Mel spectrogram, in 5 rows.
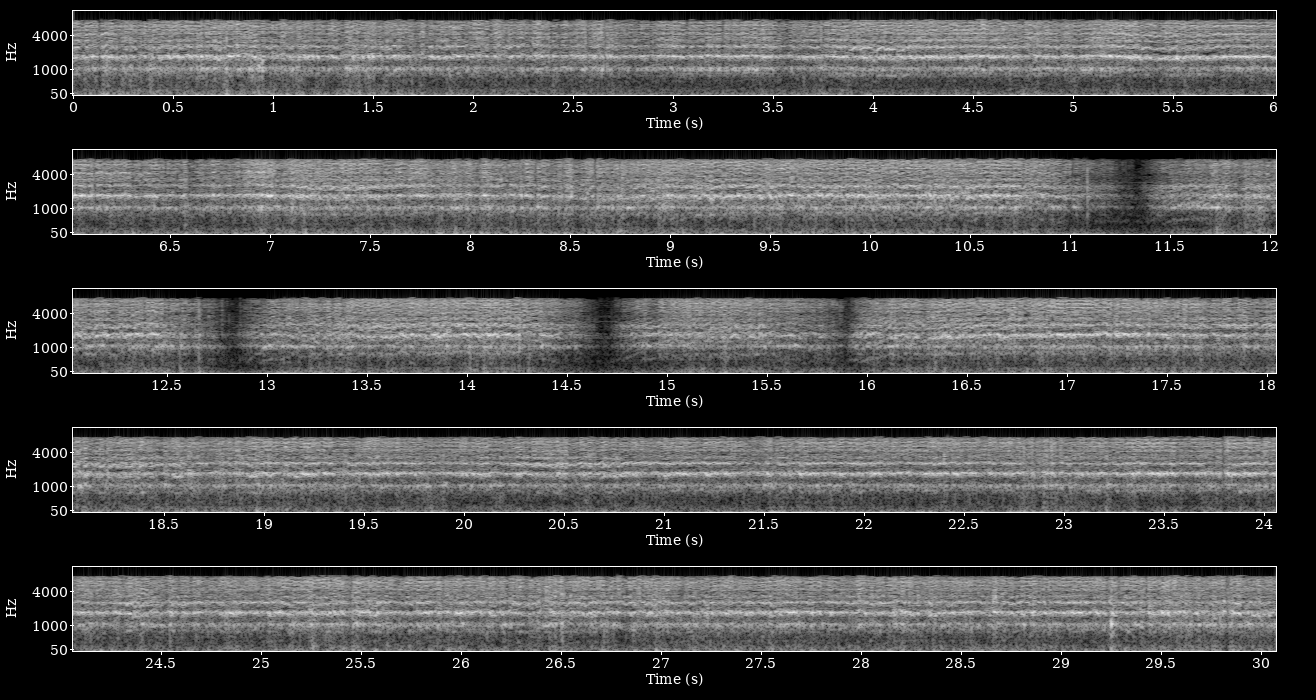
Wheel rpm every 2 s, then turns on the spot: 230, 230, 230, 220, 200, 140, 150, 100, 200, 220, 230, 230, 230, 220, 230.
none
